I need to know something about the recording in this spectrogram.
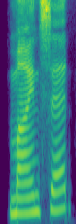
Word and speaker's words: mindset: Mindset, mindset, two syllables, stress on the first part, mindset.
